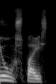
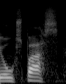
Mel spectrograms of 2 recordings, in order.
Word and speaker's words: Allspace: I think it's more bougie if you say Allspass. Anyway, this is the new Tiguan Allspas. Basically, all space, however you want to say it, depending on where you're from.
